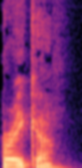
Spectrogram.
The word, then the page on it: breaker: British English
